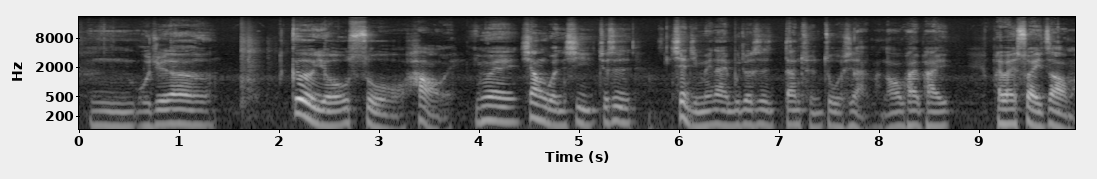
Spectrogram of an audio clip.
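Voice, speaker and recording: With audible room echo, a man speaks at a fairly slow pace in a dark, mellow tone, at medium pitch with ordinary pitch variation. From Taiwan, Shulin (New Taipei). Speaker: university student. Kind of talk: casual chat.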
